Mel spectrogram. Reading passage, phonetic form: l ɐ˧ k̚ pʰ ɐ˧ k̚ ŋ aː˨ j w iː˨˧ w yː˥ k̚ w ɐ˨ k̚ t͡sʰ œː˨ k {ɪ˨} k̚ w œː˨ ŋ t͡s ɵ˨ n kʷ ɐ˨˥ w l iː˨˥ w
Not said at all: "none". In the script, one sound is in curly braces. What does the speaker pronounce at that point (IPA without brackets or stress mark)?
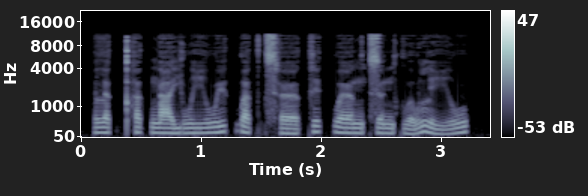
ɪ˥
